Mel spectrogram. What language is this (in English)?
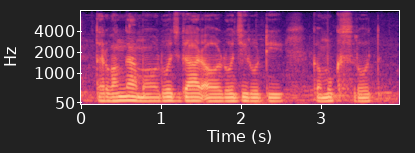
Maithili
